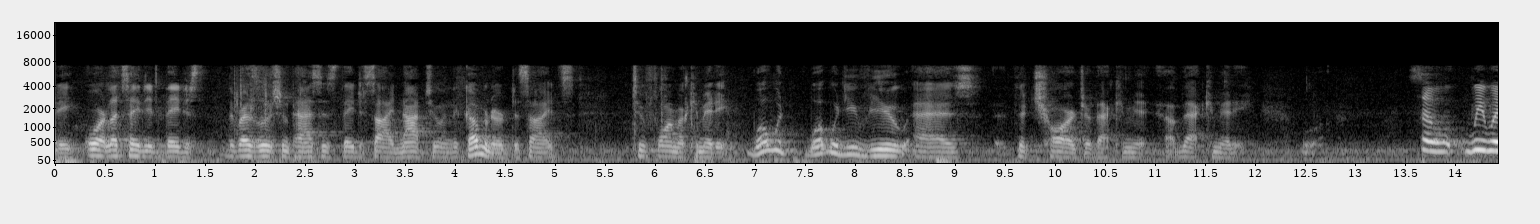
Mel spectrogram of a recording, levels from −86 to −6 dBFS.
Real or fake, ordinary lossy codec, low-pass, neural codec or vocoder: real; MP3, 48 kbps; 7.2 kHz; none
